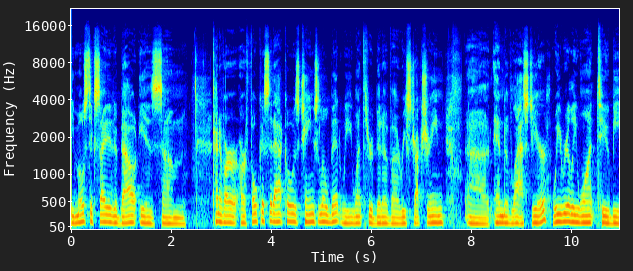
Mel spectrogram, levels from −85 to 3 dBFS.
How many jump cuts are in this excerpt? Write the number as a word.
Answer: two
